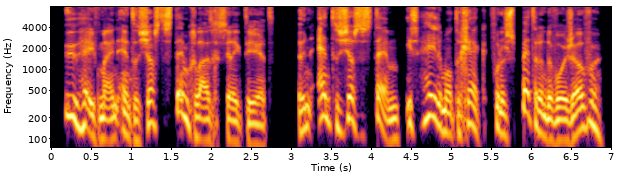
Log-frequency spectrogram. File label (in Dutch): enthousiast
